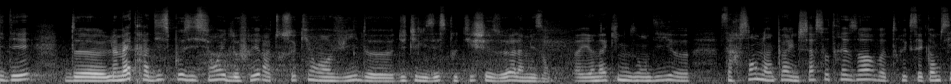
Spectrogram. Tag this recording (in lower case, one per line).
speech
